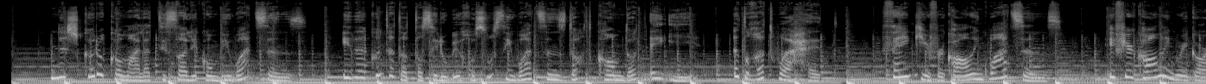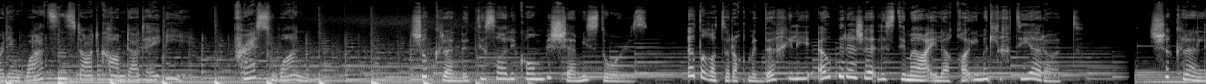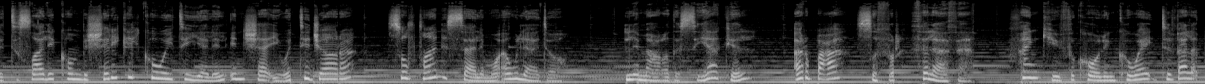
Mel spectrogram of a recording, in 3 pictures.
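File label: Showreel IVR All Dialects, Arabic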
